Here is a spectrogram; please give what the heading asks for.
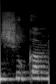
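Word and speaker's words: शुकम्: In Shukam you're asking? Yes. It is when you are separating it is K-A-M. Okay. But when you are telling it together, Shukalayanti is what will come.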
